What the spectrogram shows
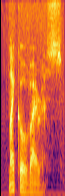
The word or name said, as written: mycovirus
